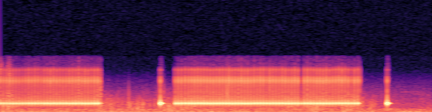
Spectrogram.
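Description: A telephone being dialed and connecting in a drugstore phone booth: two long, steady buzzing tones, each followed by a brief sharp click, clear with no voices.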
